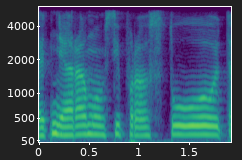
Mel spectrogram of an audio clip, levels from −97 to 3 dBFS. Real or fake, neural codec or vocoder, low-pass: real; none; 5.4 kHz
